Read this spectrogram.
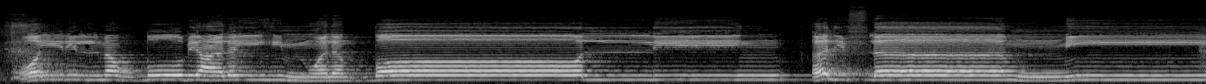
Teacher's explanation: وسكتهم المختار دون تنفس. سكت بنفس النفس اللي خديته، تعمل سكتة بدون تنفس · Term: السكت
